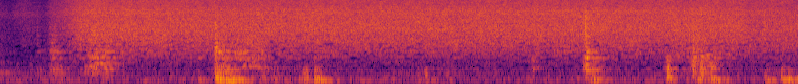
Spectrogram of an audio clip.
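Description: Chicken gravy sizzling in an aluminium pot, a steady hiss that sets in about half a second in, while a metal ladle stirs it and scrapes against the pot several times.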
